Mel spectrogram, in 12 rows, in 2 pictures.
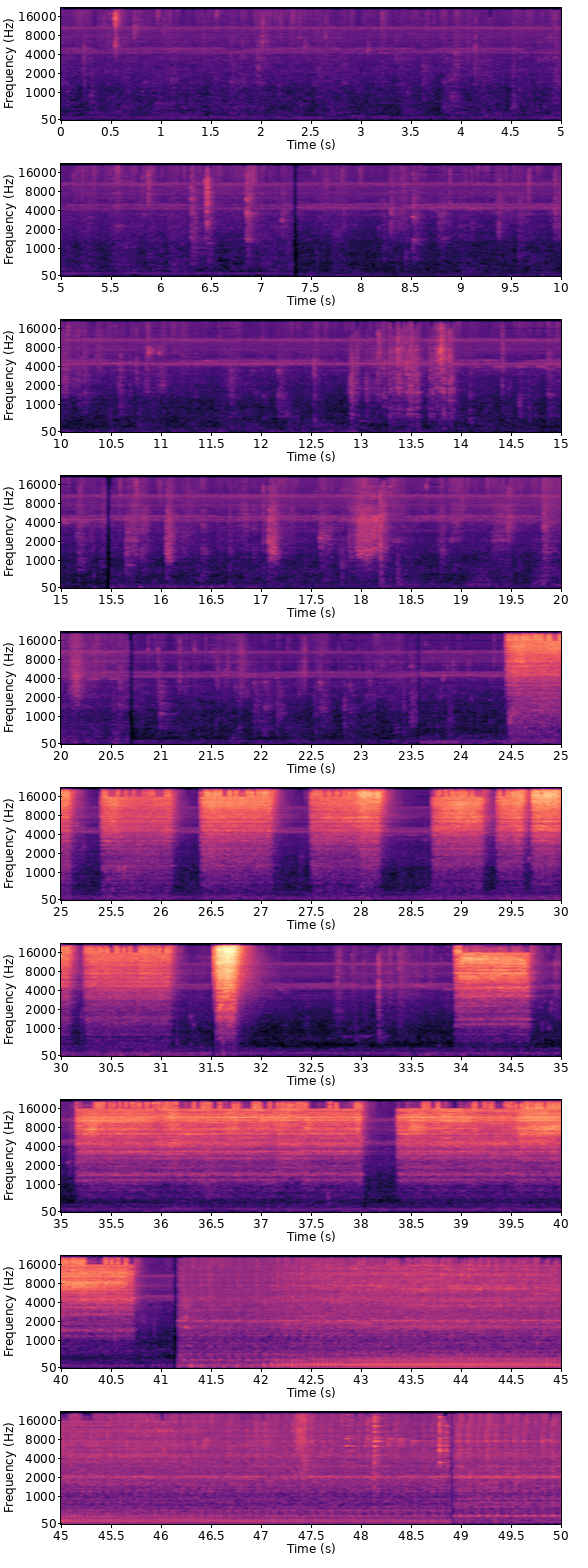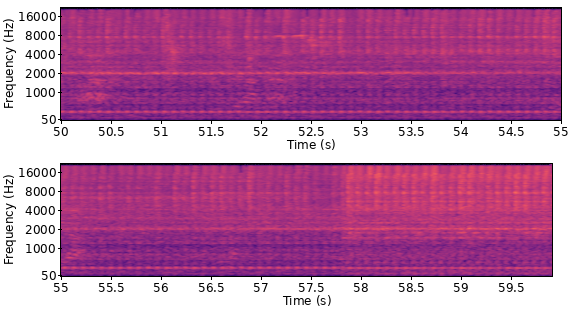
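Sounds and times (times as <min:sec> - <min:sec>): spraying hiss bursts: 0:24.4 - 0:32.0, 0:34.0 - 0:40.9
motorbike engine running: 0:41.2 - 0:59.9.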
